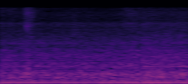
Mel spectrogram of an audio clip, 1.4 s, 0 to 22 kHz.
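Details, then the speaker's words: Original PlayStation 4 that would not power on, after a power supply was fitted: steady low hum and soft fan whoosh with a brief dip near one second; powers up and runs evenly, so the power supply was the fault. "it's working so this PlayStation needed a power supply"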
